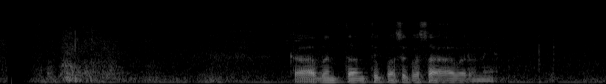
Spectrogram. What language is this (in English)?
Sinhala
